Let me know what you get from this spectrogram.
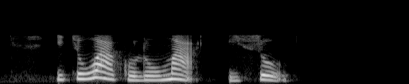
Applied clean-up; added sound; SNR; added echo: neural mask model Resemble Enhance denoiser.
